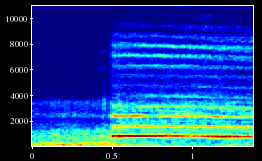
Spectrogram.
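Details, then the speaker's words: Dawlance microwave oven running: steady hum with thin, constant whistle-like whine on top; abnormal sound from cooling fan, dry fan motor bearing. "तो ये abnormal sound है इसका आज इलाज देखेंगे कि इसका फ़ॉल्ट क्या है।"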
